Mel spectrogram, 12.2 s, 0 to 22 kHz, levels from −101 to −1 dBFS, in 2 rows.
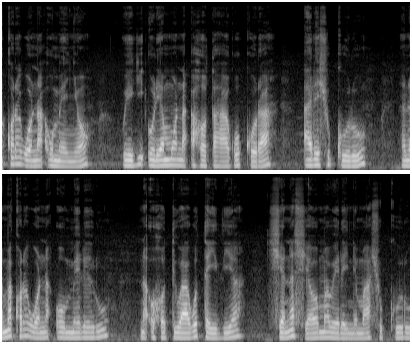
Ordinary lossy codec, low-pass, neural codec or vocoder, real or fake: none; 19.8 kHz; none; real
